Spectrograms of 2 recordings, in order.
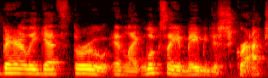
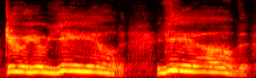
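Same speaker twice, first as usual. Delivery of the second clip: high, slow mock yell across distance; imitated yelling; 8 semitones higher, much slower than usual. Arian across the field demanding Dunk yield, mock yelling. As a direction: call it out long and high, demanding surrender. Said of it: "yelling at him".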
